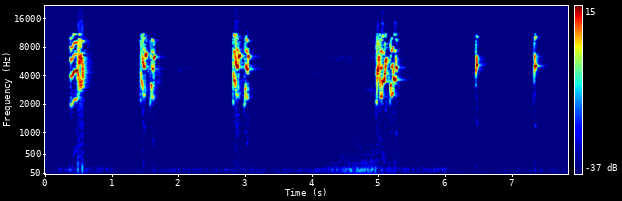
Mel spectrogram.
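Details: Lovebird calling to prompt silent lovebirds to answer: shrill, harsh chirps given singly or in quick doublets, about every one to one and a half seconds, with a faint low hum underneath.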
